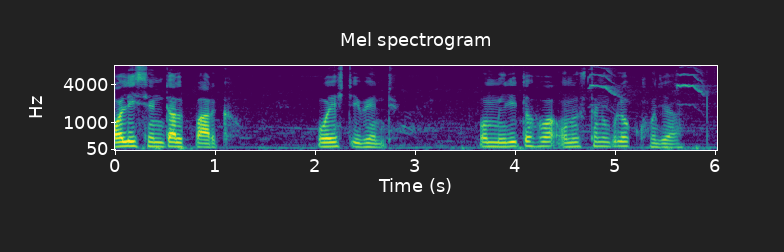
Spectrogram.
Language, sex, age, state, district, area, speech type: Bengali, male, 18-30, West Bengal, Paschim Medinipur, rural, read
